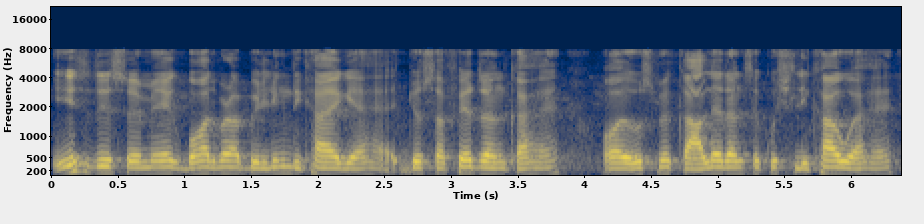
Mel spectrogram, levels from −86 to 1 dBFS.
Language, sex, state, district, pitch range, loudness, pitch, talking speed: Hindi, male, Jharkhand, Garhwa, 130-145 Hz, -16 LUFS, 135 Hz, 225 wpm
